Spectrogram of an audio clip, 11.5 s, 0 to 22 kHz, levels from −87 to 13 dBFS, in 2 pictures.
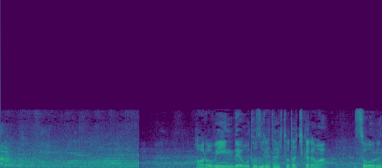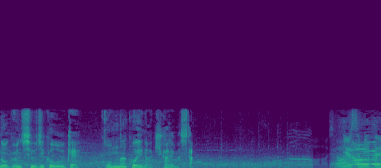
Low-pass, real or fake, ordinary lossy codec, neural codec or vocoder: none; real; none; none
